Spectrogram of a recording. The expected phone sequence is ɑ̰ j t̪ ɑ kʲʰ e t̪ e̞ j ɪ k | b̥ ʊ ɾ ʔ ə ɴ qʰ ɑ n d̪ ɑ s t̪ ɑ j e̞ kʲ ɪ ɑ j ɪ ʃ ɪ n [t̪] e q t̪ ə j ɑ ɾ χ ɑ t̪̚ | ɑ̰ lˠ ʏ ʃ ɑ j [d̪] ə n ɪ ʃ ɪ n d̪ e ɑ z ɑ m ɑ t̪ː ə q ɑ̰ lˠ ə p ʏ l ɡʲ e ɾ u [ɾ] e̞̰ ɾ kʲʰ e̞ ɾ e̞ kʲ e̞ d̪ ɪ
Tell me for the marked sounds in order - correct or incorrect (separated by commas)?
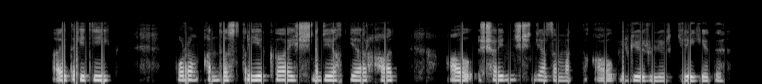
incorrect, correct, incorrect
